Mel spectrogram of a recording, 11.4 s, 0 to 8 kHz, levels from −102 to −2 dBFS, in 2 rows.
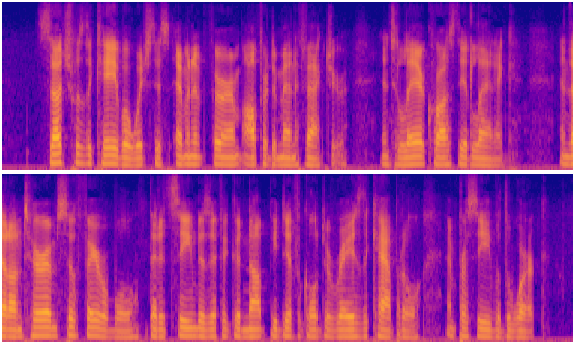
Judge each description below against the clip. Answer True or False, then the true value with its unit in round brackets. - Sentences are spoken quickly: True (220 wpm)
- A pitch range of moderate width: False (1.9 semitones)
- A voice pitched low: True (120 Hz)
